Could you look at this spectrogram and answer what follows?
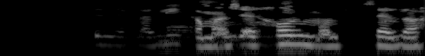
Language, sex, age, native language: Icelandic, male, 60-69, Icelandic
